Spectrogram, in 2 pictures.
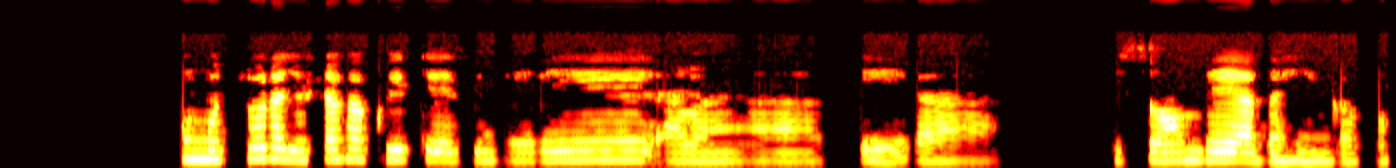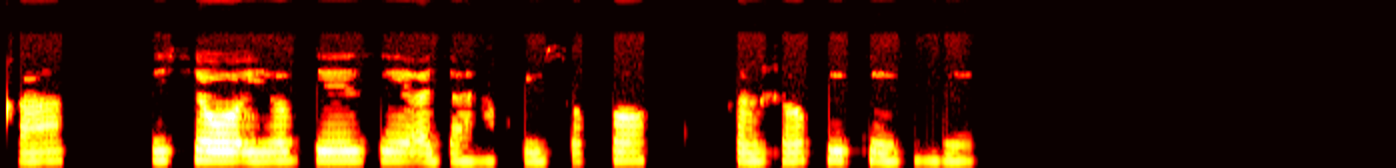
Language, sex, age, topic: Kinyarwanda, female, 25-35, agriculture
